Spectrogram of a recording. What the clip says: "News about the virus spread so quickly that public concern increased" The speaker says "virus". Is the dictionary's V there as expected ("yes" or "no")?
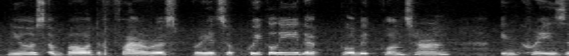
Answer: no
